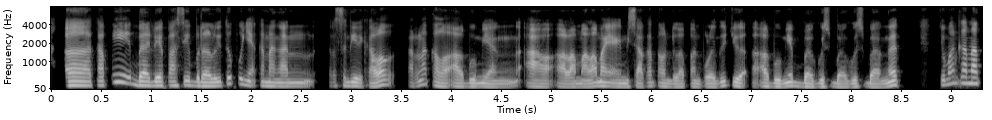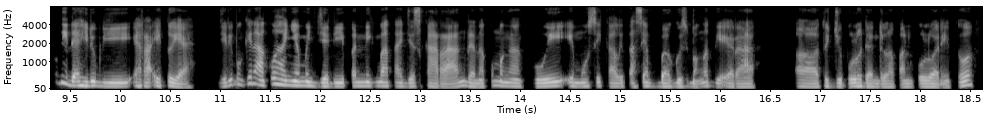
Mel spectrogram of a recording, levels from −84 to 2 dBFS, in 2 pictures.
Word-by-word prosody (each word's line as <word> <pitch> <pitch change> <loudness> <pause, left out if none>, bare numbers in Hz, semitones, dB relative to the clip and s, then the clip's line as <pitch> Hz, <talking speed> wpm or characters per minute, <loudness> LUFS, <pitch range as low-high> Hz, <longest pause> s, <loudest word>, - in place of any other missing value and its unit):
Eee, 150 -1 +6
tapi, 230 - -1
Badai 145 -5 +3
Pasti 145 +1 -3
Berlalu 135 +2 +2
itu 215 - -1
punya 170 -7 -3
kenangan 125 -2 -1 0.2
tersendiri, 135 -1 -1
kalau 155 +10 +1 0.2
karena 165 +9 -5
kalau 125 -9 -1
album 115 0 -1
yang 105 -2 -1 0.2
a 110 -2 0
eee, 110 -2 -1
lama-lama 110 +5 +2
ya, 115 - 0
misalkan 115 +3 -3
tahun 115 -2 -3
80 110 0 -3
itu 145 -2 0
juga - - +1
albumnya 120 +2 0
bagus-bagus 115 -2 -2
banget. 105 +11 +1 0.3
Cuman 200 +6 -4
karena 230 -2 +2
aku - - -21
tidak 170 -11 +5
hidup 140 -2 +3
di 120 +1 +3
era 130 -1 +1
itu 130 0 +2
ya, 105 -3 +2 0.3
jadi 125 +6 -2
mungkin 190 +5 -4
aku 200 +5 0
hanya 160 -4 +5
menjadi 125 -3 +2
penikmat 130 0 0
aja 120 +1 -1
sekarang, 110 0 0
dan 125 -6 0
aku 150 - -10
mengakui 125 0 +2
i 135 - 0
musikalitasnya 120 -1 -1
bagus 115 -1 0
banget 115 +3 -3
di 115 -4 -2
era, 105 -1 0 0.4
eee, 110 -1 -1
70 120 +2 +1
dan 110 -3 0
80-an 110 0 0
itu. 145 - +1
125 Hz, 185 wpm, -25 LUFS, 115-140 Hz, 0.4 s, Eee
